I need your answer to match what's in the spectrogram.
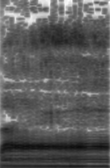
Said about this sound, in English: That's that horn they play there at some of the Vanderbilt sporting events.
